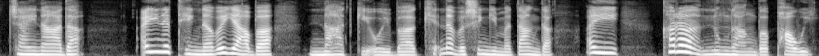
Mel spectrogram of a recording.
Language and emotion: Manipuri, fearful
